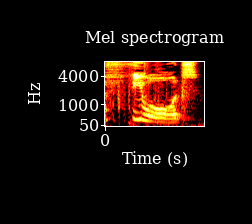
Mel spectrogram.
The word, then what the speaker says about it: fjord: Because it's like in some European countries and that, where the J is replaced, or J is pronounced as a Y.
